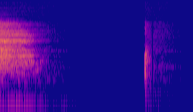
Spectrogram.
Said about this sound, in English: Start by taking a big breath in.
